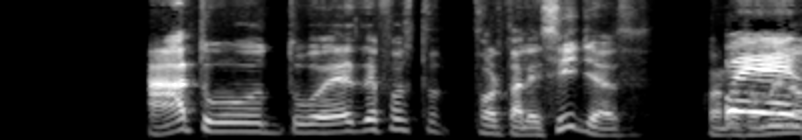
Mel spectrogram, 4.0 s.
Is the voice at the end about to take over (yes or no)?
yes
